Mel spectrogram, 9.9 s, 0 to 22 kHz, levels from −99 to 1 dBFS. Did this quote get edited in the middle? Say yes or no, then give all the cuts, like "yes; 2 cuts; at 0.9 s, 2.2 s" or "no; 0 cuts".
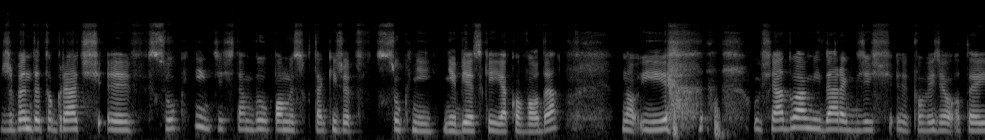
yes; 1 cut; at 1.4 s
